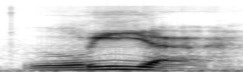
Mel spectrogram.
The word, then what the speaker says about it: Leia: Oh, can you repeat it and pronounce Leia Leah?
